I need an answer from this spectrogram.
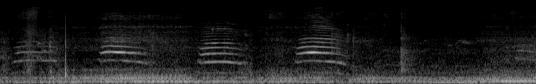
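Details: Persian cat mating with a village cat: three harmonic, drawn-out meowing wails about a second apart, rising then falling, over steady low engine-like hum and a person speaking briefly.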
